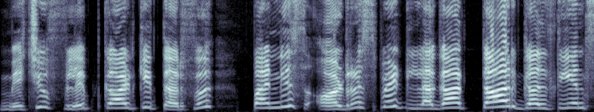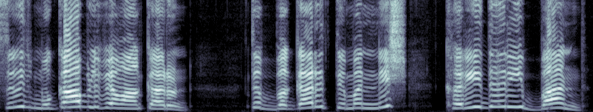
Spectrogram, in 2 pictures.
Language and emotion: Kashmiri, angry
